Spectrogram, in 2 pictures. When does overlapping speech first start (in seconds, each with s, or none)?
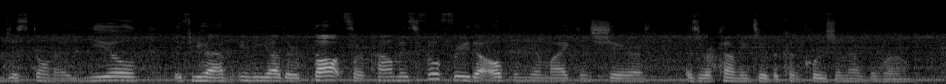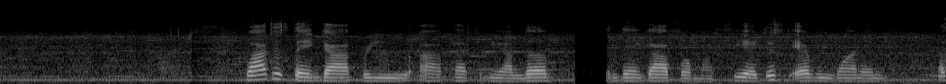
none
